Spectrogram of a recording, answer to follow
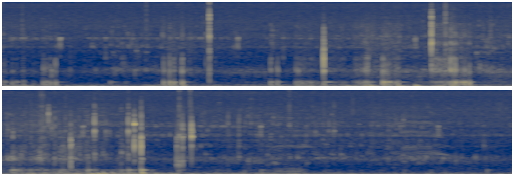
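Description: Underwater sound picked up through a GoPro's waterproof housing: a muffled low rumble that swells and fades unevenly, with scattered sharp clicks and knocks of water moving against the housing.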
